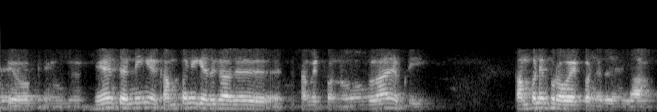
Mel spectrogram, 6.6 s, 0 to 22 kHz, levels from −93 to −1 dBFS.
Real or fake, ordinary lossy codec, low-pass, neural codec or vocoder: real; none; 3.6 kHz; none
